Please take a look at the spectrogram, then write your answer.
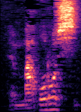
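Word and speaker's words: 幻: 그다음 이것을 뭐라고 읽는다고 일본어로는 환상 환영을 마보로시 이렇게 읽습니다 마보로시 이렇게 꼭 여러분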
